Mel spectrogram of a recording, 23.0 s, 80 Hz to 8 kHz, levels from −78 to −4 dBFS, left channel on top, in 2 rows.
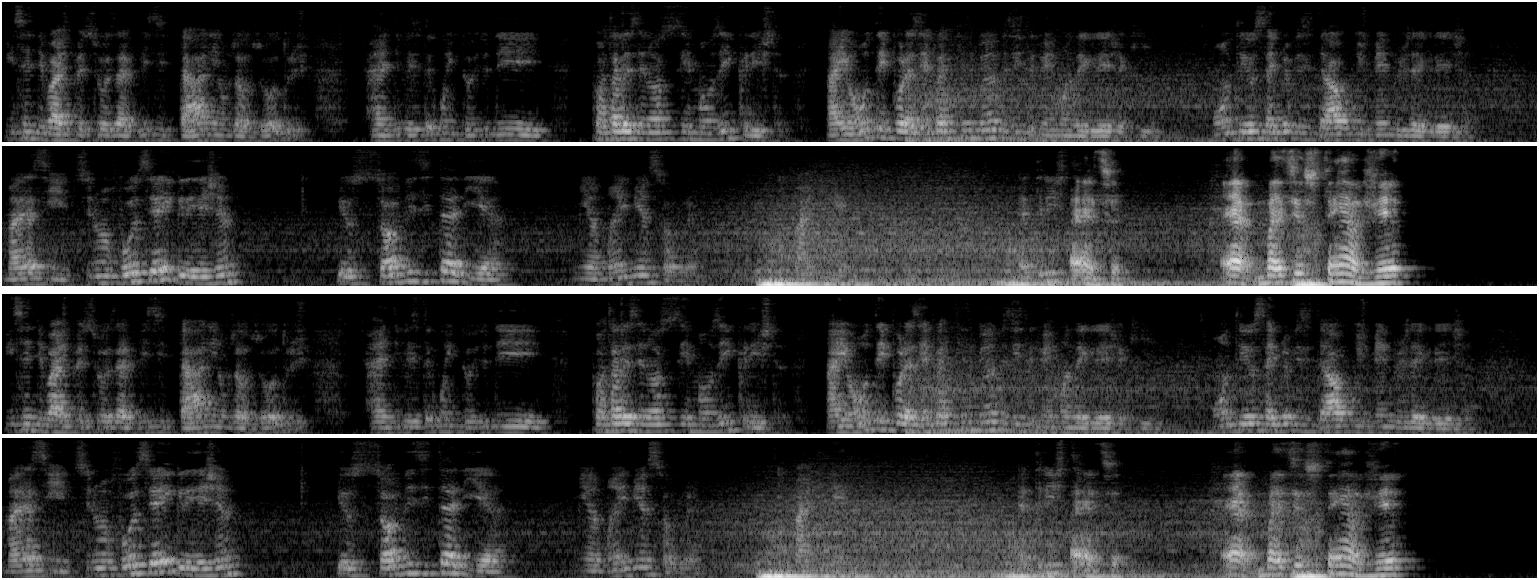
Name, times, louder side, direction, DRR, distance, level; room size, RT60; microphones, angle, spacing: voice 1, 0.0-4.0 4.4-5.8 6.2-8.6 9.1-11.0 11.5-13.2 14.0-15.3 15.8-16.7 17.3-17.9 19.3-19.5, left 1 dB, 35° right, 3.6 m, -34 dB
sound 1, 6.8-10.6 10.8-10.9 11.1-11.2 16.2-21.4, equal, 15° left, 1.3 m, -27 dB
voice 2, 19.5-20.0 20.6-22.0, left 6 dB, 85° left, 0.5 m, -23 dB
5.6 x 4.9 x 3.5 m
head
